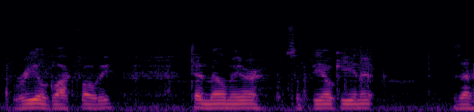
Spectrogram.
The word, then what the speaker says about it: Fiocchi: I got to shoot a 10mm Glock 40, real Glock 40, 10mm, some Fiocchi in it. Is that how you pronounce it? Fiocchi?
